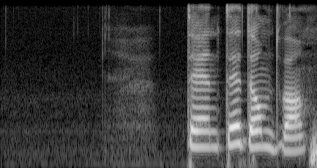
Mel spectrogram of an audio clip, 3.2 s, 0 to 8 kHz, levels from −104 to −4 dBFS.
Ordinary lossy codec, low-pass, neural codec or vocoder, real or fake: none; 7.2 kHz; none; real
